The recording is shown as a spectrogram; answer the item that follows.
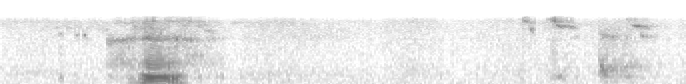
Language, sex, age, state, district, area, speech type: Santali, male, 30-45, Jharkhand, East Singhbhum, rural, conversation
